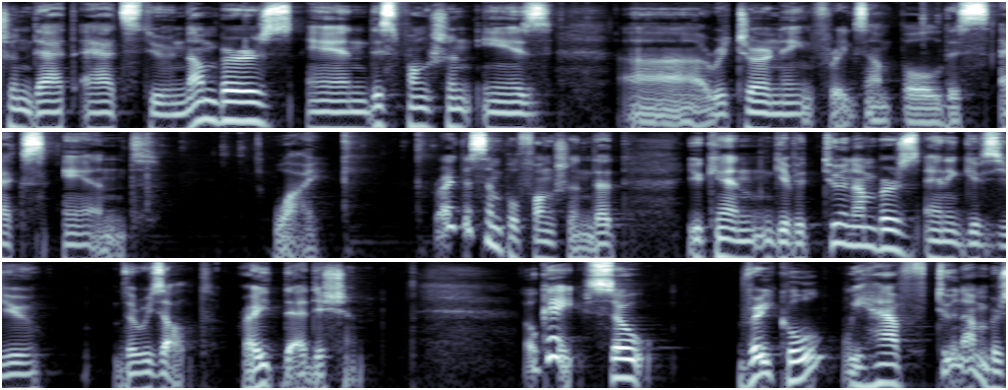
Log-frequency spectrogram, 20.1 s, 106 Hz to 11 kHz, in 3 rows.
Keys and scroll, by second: 0.0-1.6 typing, 1.8 Tab, 2.9-8.3 typing, 8.9 Return, 10.0-11.8 typing, 12.3 Return, 19.4 1.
